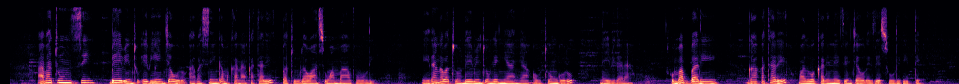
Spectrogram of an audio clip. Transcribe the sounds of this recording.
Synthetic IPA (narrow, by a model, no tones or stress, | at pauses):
a̰βatuːnziβe̞ːβiːntuʔe̞βje̞ːɲɟawulo̞ʔaβasiːŋɡamukʰanakatale̞βatululawaːnsiwamaːvuːli | e̞ɾaŋɡaβatuːnde̞ːβiːnt̬uŋɡe̞ɲːaːɲao̞̰βutʰoːŋɡolu | ne̞ːβiɾala | kumabːali | ɡakatale̞waliwokaline̞ːze̞ːɲɟawuloe̞ːzḛːsuːliɾidːe̞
